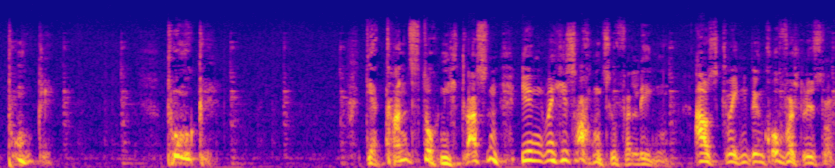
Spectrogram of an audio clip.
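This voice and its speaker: Gravelly bavarian old carpenter, lively voice, mild and muttering, radio play. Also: male voice, high-pitched, unhurried, pauses often, a little hiss or hum, heavily acted. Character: kindly older male master carpenter, patient. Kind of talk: 1970s radio play acting.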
